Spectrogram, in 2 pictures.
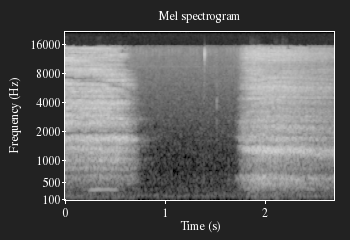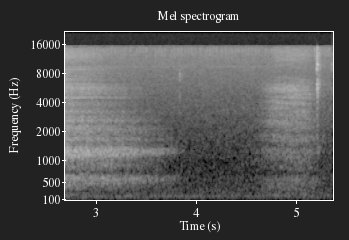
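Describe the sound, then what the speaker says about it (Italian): A person takes a deep, audible breath in and out during a guided breathing moment, a close, loud airy inhale, a pause, then a long exhale fading away, and a softer breath at the end. "facciamo un bel respiro profondo"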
